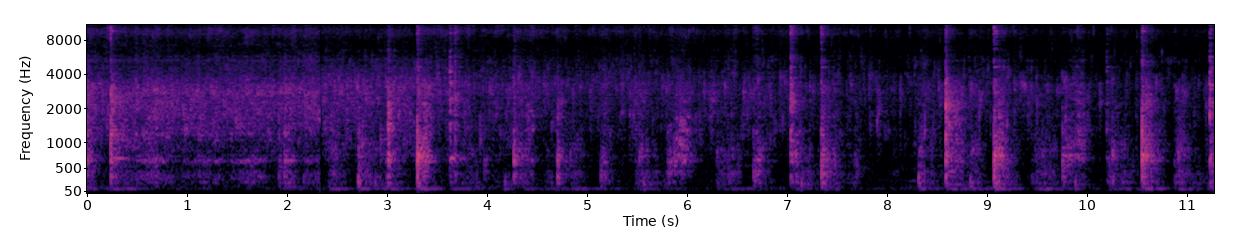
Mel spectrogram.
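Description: Mustard seeds, coarsely crushed garlic, tempering spices and chillies frying in hot oil, a dense crackling sizzle with frequent sharp pops and spatters, close and fairly loud.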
